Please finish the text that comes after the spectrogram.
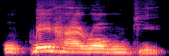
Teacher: So when two vowels meet each other, to ease pronunciation, to avoid like a pause, the vowel of the last word of the previous word, the last vowel drops to ease that. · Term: vowel elision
